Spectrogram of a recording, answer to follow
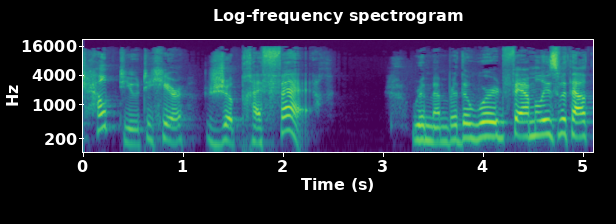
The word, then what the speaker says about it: préfère: Je préfère. It's the accent change that opens up the second E.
